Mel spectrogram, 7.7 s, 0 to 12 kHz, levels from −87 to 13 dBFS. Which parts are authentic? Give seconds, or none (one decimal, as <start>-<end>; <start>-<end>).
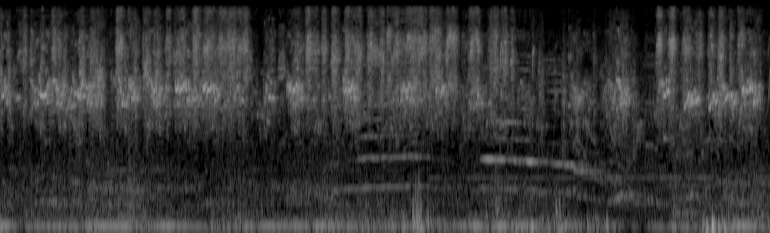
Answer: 0.0-7.7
